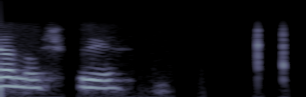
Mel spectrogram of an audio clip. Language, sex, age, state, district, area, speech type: Kashmiri, female, 18-30, Jammu and Kashmir, Baramulla, rural, conversation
